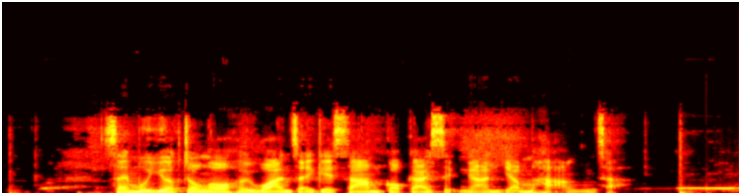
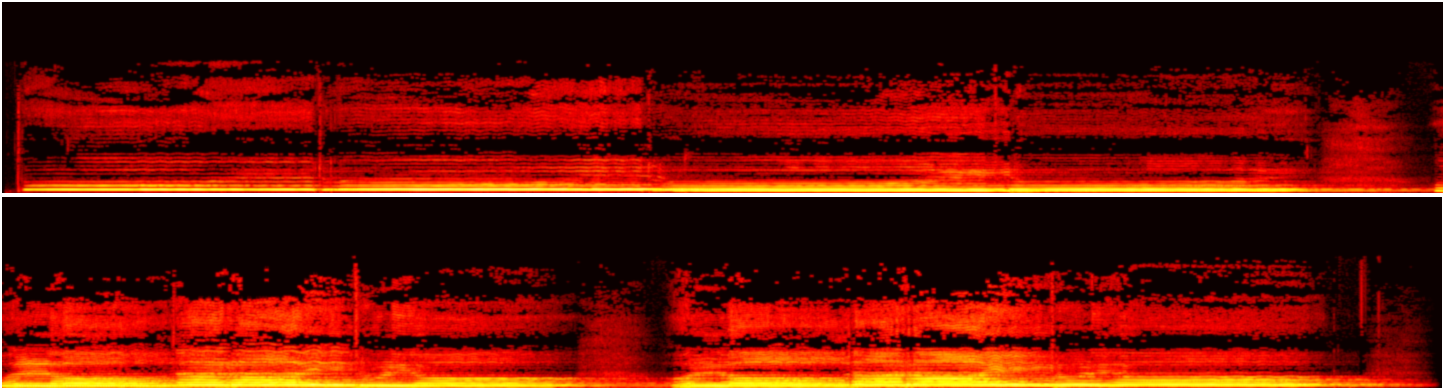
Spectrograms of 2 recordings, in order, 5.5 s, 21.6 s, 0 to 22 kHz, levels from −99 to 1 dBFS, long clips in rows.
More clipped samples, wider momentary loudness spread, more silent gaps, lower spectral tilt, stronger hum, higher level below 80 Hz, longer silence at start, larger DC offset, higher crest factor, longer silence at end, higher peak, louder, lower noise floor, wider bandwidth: neither; first, 13 LU vs 9 LU; neither; second, -3.5 dB/octave vs -5 dB/octave; neither; first, -52 dBFS vs -78 dBFS; first, 0.3 s vs 0.15 s; neither; first, 20 dB vs 12 dB; second, 0 s vs 0.45 s; first, -2 dBFS vs -8 dBFS; about the same, -19 LUFS vs -20 LUFS; second, -42 dBFS vs -46 dBFS; second, 10.5 kHz vs 12.5 kHz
